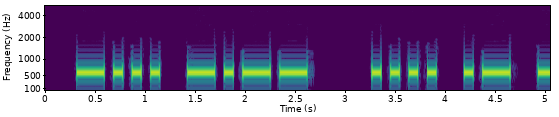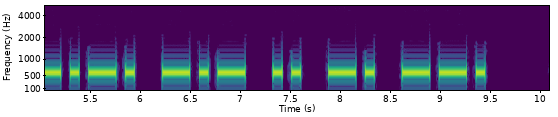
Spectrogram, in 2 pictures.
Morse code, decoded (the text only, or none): BY HACKING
